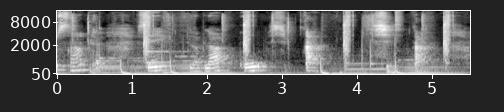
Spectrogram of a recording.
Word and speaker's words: 싶다: C'est blabla, go, 싶다, 싶다. Ça s'écrit comme si avec un P, mais ça se prononce comme un B.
